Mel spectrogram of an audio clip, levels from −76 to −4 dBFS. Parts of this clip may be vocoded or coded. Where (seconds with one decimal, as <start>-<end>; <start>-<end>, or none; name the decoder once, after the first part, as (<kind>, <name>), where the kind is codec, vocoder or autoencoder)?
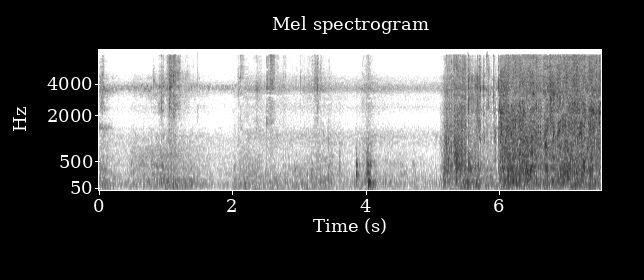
0.0-2.2 (vocoder, HiFi-GAN); 5.7-7.5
